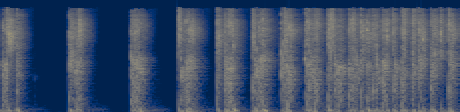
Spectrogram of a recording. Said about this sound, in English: Hey, you guys, congratulations. Let's start this week with a Rudy clap.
